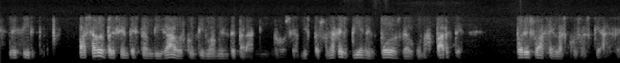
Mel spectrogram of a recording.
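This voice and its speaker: Loudness swings widely as he talks. The man keeps a fairly quick pace. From Spain, Barcelona. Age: 50s. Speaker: novelist. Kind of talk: interview.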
